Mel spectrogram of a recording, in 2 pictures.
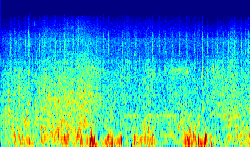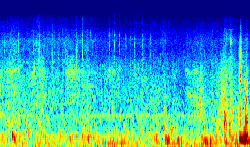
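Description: Wind buffeting the microphone over water sloshing against a small boat's hull, uneven and gusty.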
